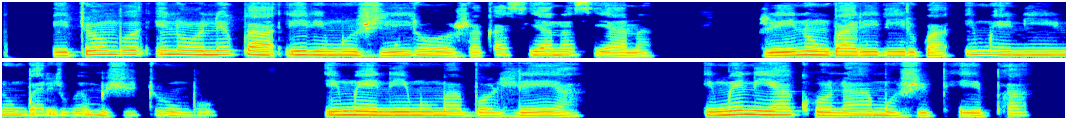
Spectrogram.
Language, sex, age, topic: Ndau, female, 36-49, health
